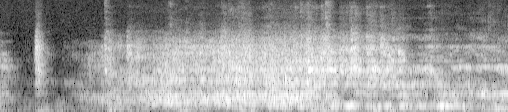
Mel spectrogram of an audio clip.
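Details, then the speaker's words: Model railway running session testing track: uneven rattling clatter with irregular knocks about three a second from a derailed coach, its leading axle not re-railed properly. "There she goes. That sounds like something has derailed. And suggest it's probably a coach."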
